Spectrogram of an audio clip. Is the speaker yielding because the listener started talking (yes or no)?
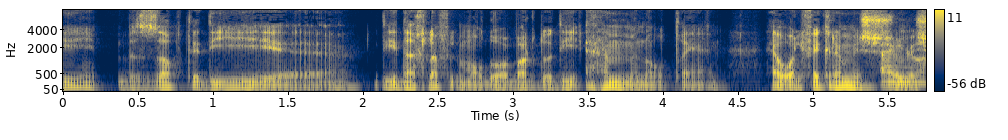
no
